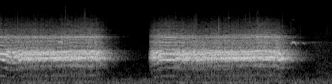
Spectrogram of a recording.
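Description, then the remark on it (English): A crow's love call: two long, drawn-out, rasping cries, loud, separated by a brief pause, with no talking. “Here is the love call. It occasionally brings response during the mating season.”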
